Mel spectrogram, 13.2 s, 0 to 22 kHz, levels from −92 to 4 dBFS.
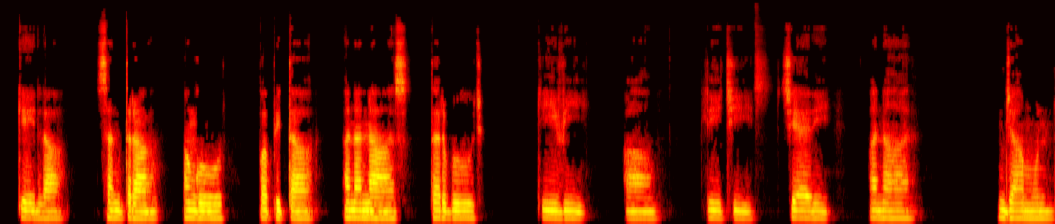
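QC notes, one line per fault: Nothing stood out on listening to the speech in this clip.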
